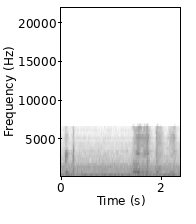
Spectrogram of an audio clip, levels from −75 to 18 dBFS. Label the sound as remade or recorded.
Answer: remade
